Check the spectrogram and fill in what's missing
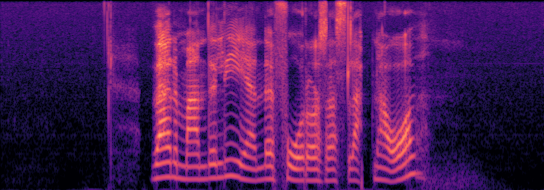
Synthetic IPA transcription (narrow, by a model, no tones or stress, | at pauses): væɾmand̪əliːənd̪əfoːɾɔsat̪slapnaɑːv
